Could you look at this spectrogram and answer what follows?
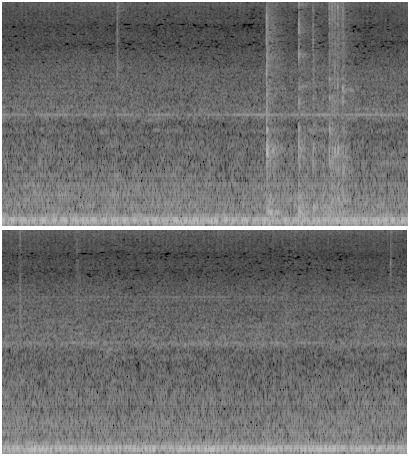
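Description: A steady low hum runs throughout, with a short cluster of sharp clicks or knocks about three seconds in.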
